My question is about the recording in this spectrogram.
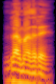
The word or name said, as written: la madre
